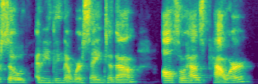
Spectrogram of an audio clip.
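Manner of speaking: normal talking voice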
